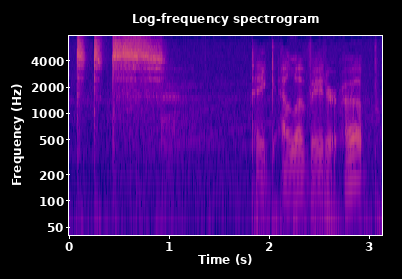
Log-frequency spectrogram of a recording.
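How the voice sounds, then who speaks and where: A man's voice: medium pitch, lively intonation, slow, gravelly, noisy background. A man hosting a gaming livestream, ranting casually with exasperation, laughing and swearing as he talks.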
